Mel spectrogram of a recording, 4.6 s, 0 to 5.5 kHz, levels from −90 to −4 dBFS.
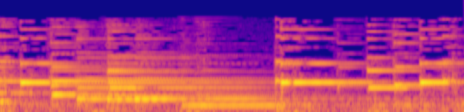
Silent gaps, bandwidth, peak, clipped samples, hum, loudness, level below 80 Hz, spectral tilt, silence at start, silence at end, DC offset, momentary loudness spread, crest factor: none; 3.8 kHz; -4 dBFS; under 0.1%; none; -19 LUFS; -40 dBFS; -12 dB/octave; 0 s; 0 s; under 0.1%; 7 LU; 14 dB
